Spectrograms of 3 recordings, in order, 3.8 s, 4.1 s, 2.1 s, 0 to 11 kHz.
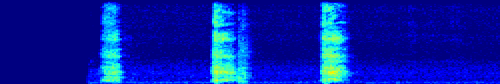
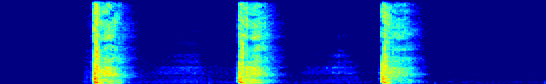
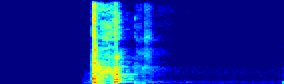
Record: {"exhalation_length": "3.8 s", "exhalation_amplitude": 8226, "exhalation_signal_mean_std_ratio": 0.29, "three_cough_length": "4.1 s", "three_cough_amplitude": 32768, "three_cough_signal_mean_std_ratio": 0.23, "cough_length": "2.1 s", "cough_amplitude": 32768, "cough_signal_mean_std_ratio": 0.21, "survey_phase": "alpha (2021-03-01 to 2021-08-12)", "age": "45-64", "gender": "Male", "wearing_mask": "No", "symptom_none": true, "smoker_status": "Never smoked", "respiratory_condition_asthma": false, "respiratory_condition_other": false, "recruitment_source": "REACT", "submission_delay": "1 day", "covid_test_result": "Negative", "covid_test_method": "RT-qPCR"}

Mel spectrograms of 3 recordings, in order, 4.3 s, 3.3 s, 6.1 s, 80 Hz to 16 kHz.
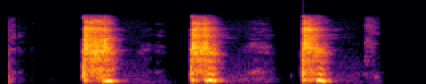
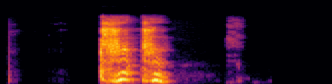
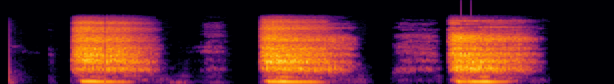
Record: {"three_cough_length": "4.3 s", "three_cough_amplitude": 32767, "three_cough_signal_mean_std_ratio": 0.37, "cough_length": "3.3 s", "cough_amplitude": 30635, "cough_signal_mean_std_ratio": 0.33, "exhalation_length": "6.1 s", "exhalation_amplitude": 26019, "exhalation_signal_mean_std_ratio": 0.5, "survey_phase": "beta (2021-08-13 to 2022-03-07)", "age": "18-44", "gender": "Female", "wearing_mask": "No", "symptom_none": true, "smoker_status": "Never smoked", "respiratory_condition_asthma": false, "respiratory_condition_other": false, "recruitment_source": "Test and Trace", "submission_delay": "2 days", "covid_test_result": "Negative", "covid_test_method": "ePCR"}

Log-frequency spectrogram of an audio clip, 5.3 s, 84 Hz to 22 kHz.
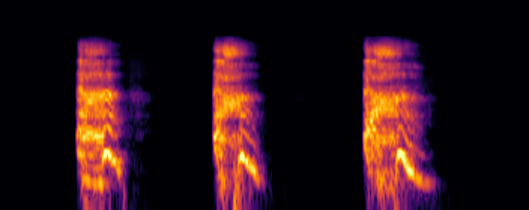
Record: {"three_cough_length": "5.3 s", "three_cough_amplitude": 30943, "three_cough_signal_mean_std_ratio": 0.44, "survey_phase": "beta (2021-08-13 to 2022-03-07)", "age": "45-64", "gender": "Female", "wearing_mask": "No", "symptom_abdominal_pain": true, "symptom_headache": true, "smoker_status": "Ex-smoker", "respiratory_condition_asthma": false, "respiratory_condition_other": false, "recruitment_source": "Test and Trace", "submission_delay": "0 days", "covid_test_result": "Negative", "covid_test_method": "LFT"}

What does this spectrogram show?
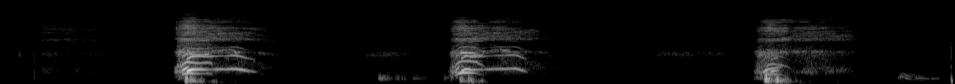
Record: {"exhalation_length": "9.6 s", "exhalation_amplitude": 13430, "exhalation_signal_mean_std_ratio": 0.29, "survey_phase": "beta (2021-08-13 to 2022-03-07)", "age": "65+", "gender": "Male", "wearing_mask": "No", "symptom_none": true, "smoker_status": "Never smoked", "respiratory_condition_asthma": false, "respiratory_condition_other": false, "recruitment_source": "REACT", "submission_delay": "1 day", "covid_test_result": "Negative", "covid_test_method": "RT-qPCR", "influenza_a_test_result": "Negative", "influenza_b_test_result": "Negative"}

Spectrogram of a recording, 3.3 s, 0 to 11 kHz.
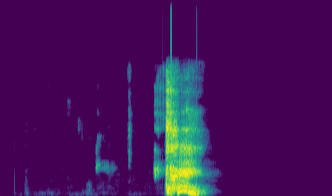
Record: {"cough_length": "3.3 s", "cough_amplitude": 28924, "cough_signal_mean_std_ratio": 0.27, "survey_phase": "beta (2021-08-13 to 2022-03-07)", "age": "45-64", "gender": "Male", "wearing_mask": "No", "symptom_cough_any": true, "smoker_status": "Current smoker (11 or more cigarettes per day)", "respiratory_condition_asthma": false, "respiratory_condition_other": false, "recruitment_source": "REACT", "submission_delay": "2 days", "covid_test_result": "Negative", "covid_test_method": "RT-qPCR", "influenza_a_test_result": "Negative", "influenza_b_test_result": "Negative"}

